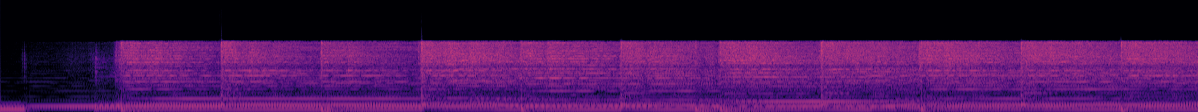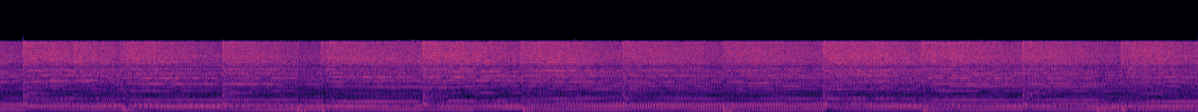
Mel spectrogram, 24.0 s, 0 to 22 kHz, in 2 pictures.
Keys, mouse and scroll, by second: 0.3 click, 0.9 click, 1.1 click, 1.6 click, 2.1 click, 2.7 click, 3.5 click, 4.5 click, 4.6 click, 5.0 click, 6.0 click, 6.7 click, 9.8 click, 11.2 click, 12.1 click, 12.3 click, 12.8 click, 12.9 click, 13.3 click, 13.9 click, 14.5 click, 15.0 click, 15.5 click, 16.2 click, 16.9 click, 19.0 click, 19.7 click, 20.3 click, 20.8 click, 21.3 click, 21.7 click, 22.3 click, 22.8 click, 23.3 click, 23.8 click.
